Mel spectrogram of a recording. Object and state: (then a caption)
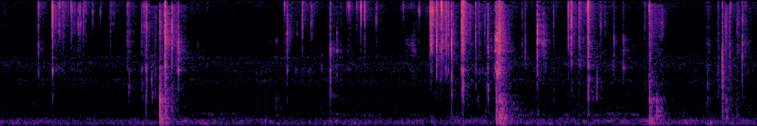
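Soap bar being shaved. A metal blade shaves strips off the surface of a mostly peeled, solid green soap bar held in the hand, with a pile of shavings nearby. Quiet, crisp, bright scraping and crackling come in many short bursts with brief pauses, each cut snapping off quickly with almost no ring.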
